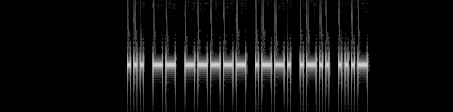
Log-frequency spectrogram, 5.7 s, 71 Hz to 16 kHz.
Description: Morse code, heard as a keyed tone, about 30 wpm, 700 Hz. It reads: SM0PLV
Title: DXCC-100 Call Signs - 6 Characters - Repeated 2x - 30wpm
